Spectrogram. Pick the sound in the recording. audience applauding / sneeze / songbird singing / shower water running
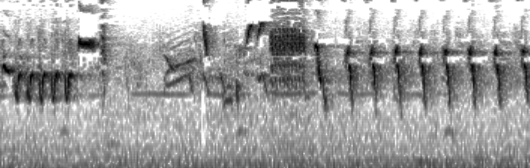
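songbird singing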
